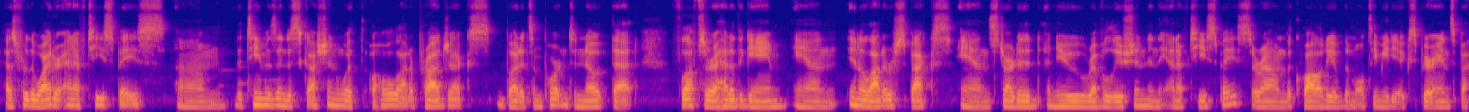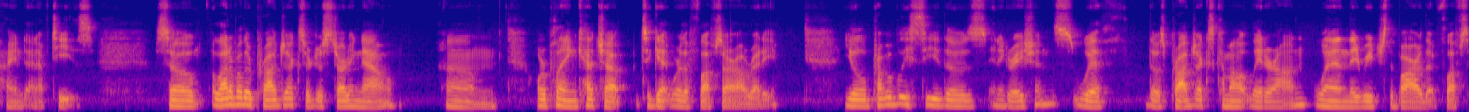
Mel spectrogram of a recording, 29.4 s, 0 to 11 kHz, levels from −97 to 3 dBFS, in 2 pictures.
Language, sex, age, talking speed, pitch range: English, male, 20-39, 195 wpm, 120-140 Hz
